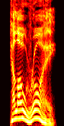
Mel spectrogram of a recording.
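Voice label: "hello", male; trainer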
